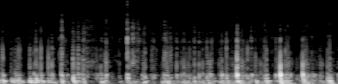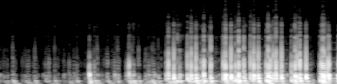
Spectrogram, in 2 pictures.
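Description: A green and white collapsible colander with a hard plastic rim and a silicone body is held upside down and hollow over the microphone and tapped fast with fingertips and nails. The result is a dense, irregular patter of muffled, hollow taps with a low-mid thump. The tapping grows louder and busier for the last second and a half.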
